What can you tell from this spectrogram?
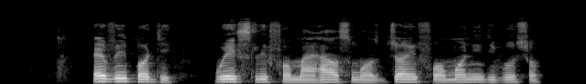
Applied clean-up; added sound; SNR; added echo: none; none; none; none.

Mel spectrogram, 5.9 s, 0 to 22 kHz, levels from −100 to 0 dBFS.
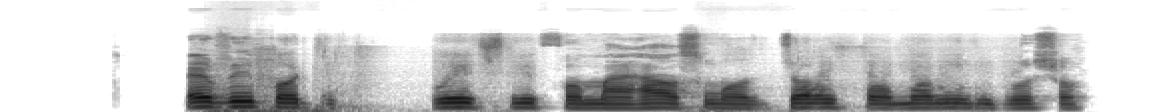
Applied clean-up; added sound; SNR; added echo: neural mask model DeepFilterNet 3.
